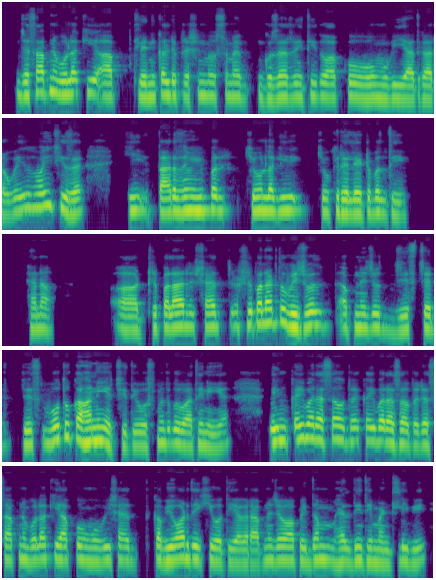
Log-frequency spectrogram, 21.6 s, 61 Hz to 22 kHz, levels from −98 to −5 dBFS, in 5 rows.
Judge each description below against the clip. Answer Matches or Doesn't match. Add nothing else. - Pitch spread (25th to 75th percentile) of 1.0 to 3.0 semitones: Matches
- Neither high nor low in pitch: Matches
